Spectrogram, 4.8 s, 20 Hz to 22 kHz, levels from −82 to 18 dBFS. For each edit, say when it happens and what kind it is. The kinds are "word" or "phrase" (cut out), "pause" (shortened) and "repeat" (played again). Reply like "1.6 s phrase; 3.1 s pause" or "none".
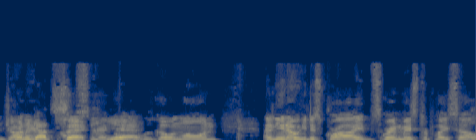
3.8 s word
